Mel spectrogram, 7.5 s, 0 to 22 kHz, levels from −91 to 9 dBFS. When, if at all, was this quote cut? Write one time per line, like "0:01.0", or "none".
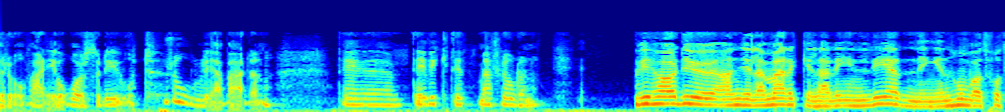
0:03.5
